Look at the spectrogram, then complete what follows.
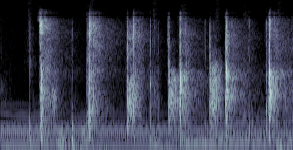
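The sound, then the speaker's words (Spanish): Applause for the audience, heard as about eight separate, fairly loud claps in a loose, uneven rhythm over a steady low hum, with no talking. “Aplauso al público.”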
